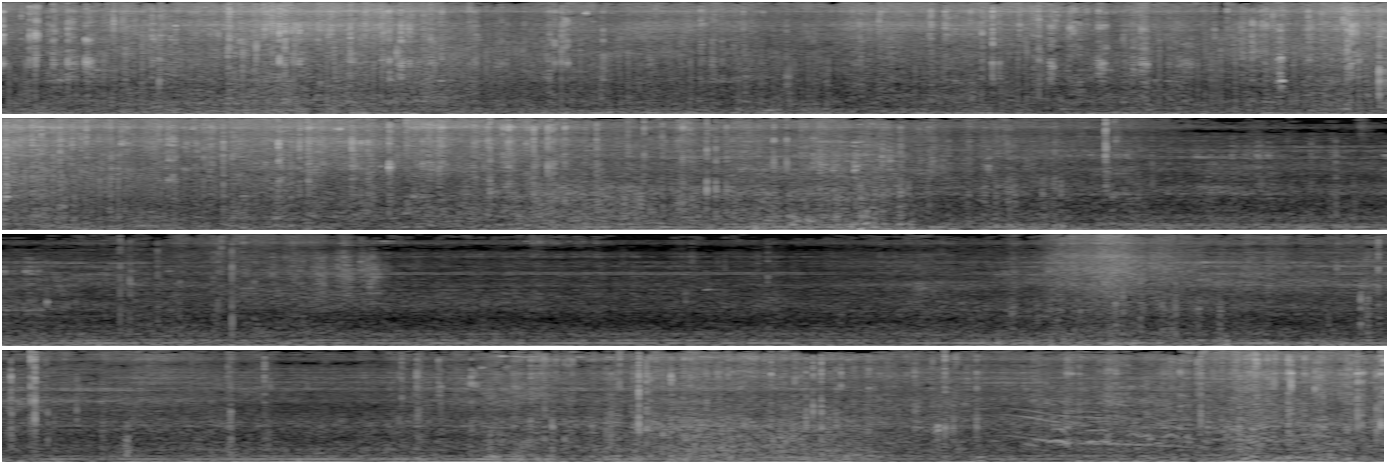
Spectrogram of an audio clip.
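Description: Skis hiss and scrape over packed snow.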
